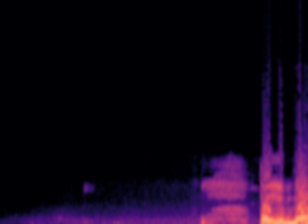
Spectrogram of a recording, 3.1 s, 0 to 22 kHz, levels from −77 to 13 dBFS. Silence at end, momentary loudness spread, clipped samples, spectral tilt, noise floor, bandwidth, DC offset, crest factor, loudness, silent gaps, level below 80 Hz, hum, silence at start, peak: 0 s; 23 LU; 0.3%; -5.5 dB/octave; -57 dBFS; 9 kHz; under 0.1%; 14 dB; -9 LUFS; none; -50 dBFS; none; 2 s; 0 dBFS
